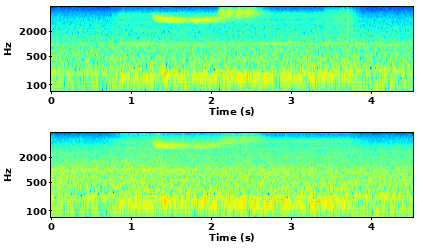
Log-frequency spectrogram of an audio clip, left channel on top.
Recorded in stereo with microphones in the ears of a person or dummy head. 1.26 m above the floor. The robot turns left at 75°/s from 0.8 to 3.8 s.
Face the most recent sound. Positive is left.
turn(degrees=0)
